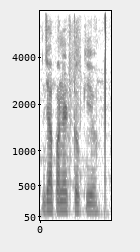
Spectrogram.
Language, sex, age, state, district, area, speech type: Bengali, male, 18-30, West Bengal, Paschim Medinipur, rural, spontaneous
